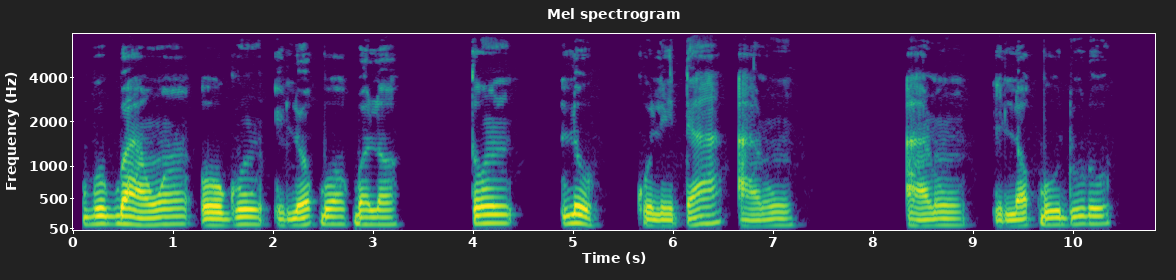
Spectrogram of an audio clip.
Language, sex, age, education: Yoruba, male, 30-45, tertiary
